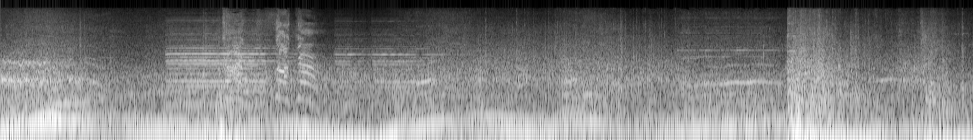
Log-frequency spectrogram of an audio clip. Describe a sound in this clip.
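Car tyres bump and scrape over a kerb.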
